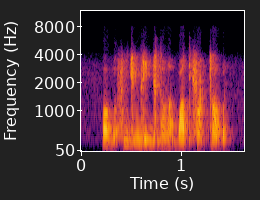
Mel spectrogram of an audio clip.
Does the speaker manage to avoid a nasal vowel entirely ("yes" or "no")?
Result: yes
